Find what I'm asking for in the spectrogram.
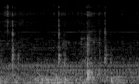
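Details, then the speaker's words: Chinese 5 kW diesel heater in a 1992 Toyota Hiace camper, normal startup after its preheat cycle: sharp fuel pump ticks about twice a second over a soft fan whir, with fan rpm increasing as it lights. "And it'll start clicking, you'll hear that fuel pump. It's starting to pump fuel. You can hear the fan RPM increase."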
